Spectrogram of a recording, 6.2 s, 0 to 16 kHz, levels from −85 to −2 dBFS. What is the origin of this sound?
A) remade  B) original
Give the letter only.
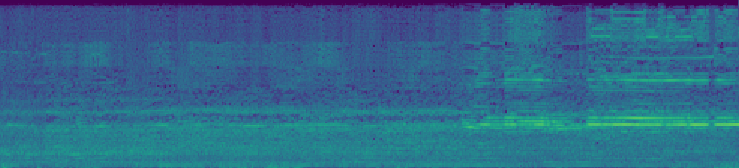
B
